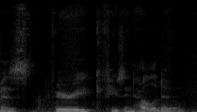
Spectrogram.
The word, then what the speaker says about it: Helado: Helado. Helado.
